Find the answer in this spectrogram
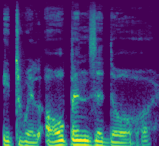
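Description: A haughty, grandiose strongman from a video game, speaks very slowly in a low, husky voice. He declaims like a condescending ideologue, pompous and full of contempt. The recording is dry and close. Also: steady tone, darkish tone, no echo. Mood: condescending pity. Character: haughty, towering male race-theorist strongman, contemptuous and grandiose. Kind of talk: scripted video game character dialogue.

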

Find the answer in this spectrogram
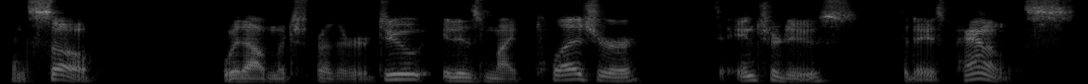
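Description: Male panel moderator, Cuban accent, mid-pitched, formal scripted delivery, dry close video-call sound. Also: animated, moderate pace, vocal fry, breathy edge, no echo. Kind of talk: formal scripted introductions, reading biographies. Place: indoor room on a video call. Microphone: video call microphone.

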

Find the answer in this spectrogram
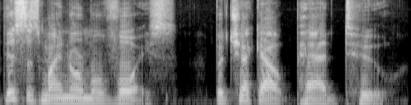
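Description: A man's voice: medium pitch, very animated, moderate pace, husky, dry recording, studio quality. Man presenting a sampler demo. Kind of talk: scripted demo narration.

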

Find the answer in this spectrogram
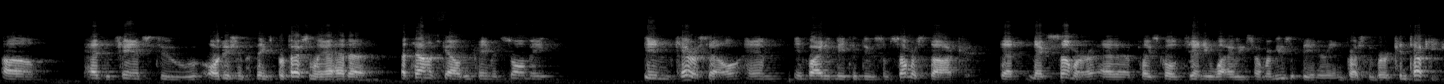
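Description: A man's voice: mid-range voice, steady tone, fairly quick, pushed and bright, poor audio. A middle-aged man, an actor and audiobook narrator, talking casually in an interview from his home studio with a theatrical, expansive manner.

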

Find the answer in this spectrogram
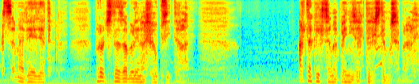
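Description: A tough young gangster hero in a video game. His voice is low and swings widely in pitch, sardonic and questioning. There is slight noise in the background. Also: very animated, a bit bright. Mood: threatening. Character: tough, sceptical young male mobster hero. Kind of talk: dramatic dubbed video game acting.

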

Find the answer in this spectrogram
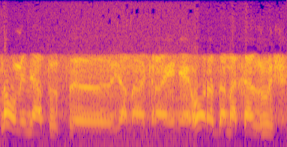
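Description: A man's voice: medium pitch, moderate pace. A middle-aged or older man chatting in a friendly, rambling way over amateur shortwave radio. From Ukraine. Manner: chatty, hesitant fillers, friendly. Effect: shortwave radio transmission. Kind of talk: casual ham radio chat. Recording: muffled, noisy shortwave radio reception. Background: radio static and noise.

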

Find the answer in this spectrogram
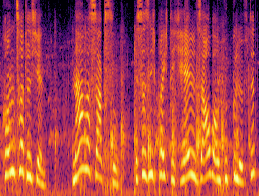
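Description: Woman as affectionate schoolgirl, very high pitch, enthusiastic, children's radio play, light background noise. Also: normal speed, natural voice. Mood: tender. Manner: gushing, tender, enthusiastic. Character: eager, affectionate horse-loving schoolgirl.

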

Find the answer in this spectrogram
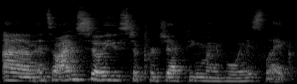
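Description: A woman's voice: on the low side, normal speed, a bit bright. A woman who works as a voice actor, chatting casually and expressively in a roundtable discussion. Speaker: voice actor on a panel. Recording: roomy, echoey room.

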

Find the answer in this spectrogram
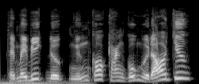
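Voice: mid-range voice, sing-song, racing, no room sound, natural voice. An actor playing a knowing older magical helper in a children's cartoon. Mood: knowing, amused. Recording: music behind.

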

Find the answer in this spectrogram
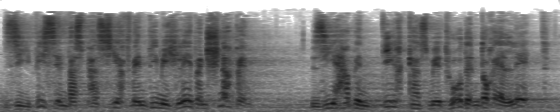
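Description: A man's voice: medium pitch, animated, moderate pace, fairly bright tone. A man playing a desperate, commanding Resistance leader in a dramatic video game cutscene. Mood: desperate, pleading. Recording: long cave reverb, music behind.

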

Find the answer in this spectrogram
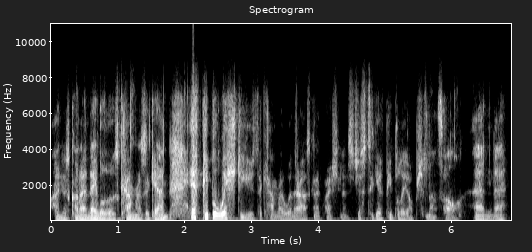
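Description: A man's voice: fairly low pitch, steady tone, fast, husky, dry recording, low-quality recording. A man on a headset video call moderating a conference session, encouraging and chatty as he thanks the speaker and invites questions. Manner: warm, encouraging, rambling thanks. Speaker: conference host. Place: home office on video call.

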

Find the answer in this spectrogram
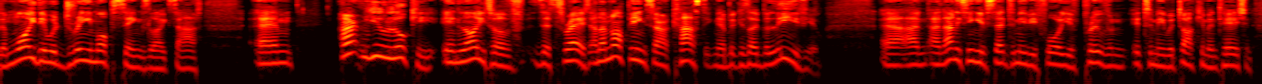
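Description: A man's voice: a little high, a little mellow, dry recording, studio quality. A middle-aged Irish man hosting a radio interview, conversational and a little hesitant, with frequent fillers. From Ireland. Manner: conversational, hesitant, with fillers, reads quotes aloud. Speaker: radio show host.

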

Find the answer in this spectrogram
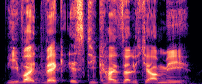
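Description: A man narrates as a self-assured god and war leader in a fantasy storybook. He sounds shrewd, with a bright voice and animated pitch. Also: brisk. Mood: probing.

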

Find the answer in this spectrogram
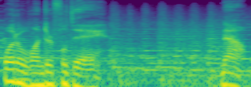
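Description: An actor playing a sly young knight captain in a video game, smooth, unhurried and wryly amused. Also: male voice, mid-range voice, over loud music, lightly acted. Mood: smooth, playful.

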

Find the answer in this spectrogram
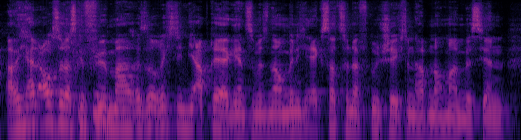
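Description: A man playing an agitated, awkward woodcutter in an improvised audio play, talking colloquially and haltingly. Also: mid-range voice, steady tone, lightly acted. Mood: worked up. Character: agitated male woodcutter, awkward bearer of bad news. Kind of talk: improvised audio drama dialogue. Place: small dark curtained stage. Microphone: stand microphone.

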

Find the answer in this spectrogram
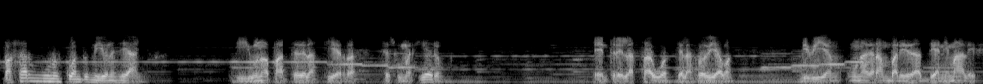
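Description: A man with a Cuban Spanish accent giving measured, scripted documentary narration for a cartoon. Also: low-pitched. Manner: measured, explanatory. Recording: tinny lo-fi narration over music.

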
